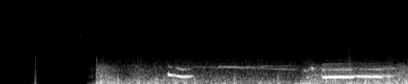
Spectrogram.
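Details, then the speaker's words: Teaching example of a patient breathing out with musical, whistling tones over breath noise, an expiratory wheeze from narrowed airways, as often heard in asthma. "bueno lo escucharon está bien claritos el silbido eso decidí lancia generalmente suele pasar a veces en las personas con asma"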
